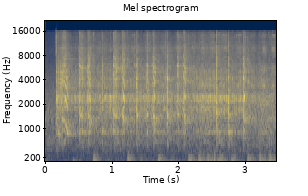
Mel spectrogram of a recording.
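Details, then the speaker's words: 2007 Suzuki KingQuad 750 that had died, right after a new spark plug was fitted in place of the old bad one: a short crank, then it catches at once and settles into an even single-cylinder idle thump. "all right well we're going to let it we're going to let it idle for a minute that's old shitty spark plug"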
